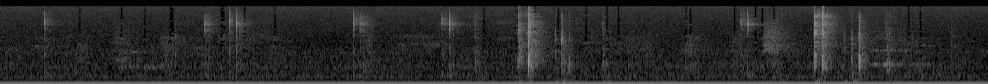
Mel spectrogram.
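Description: Computer keyboard keys pressed now and then, separate sharp key clicks rather than continuous typing, with a few louder strokes about halfway and near the end, over a steady low hum.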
